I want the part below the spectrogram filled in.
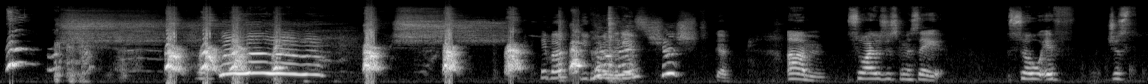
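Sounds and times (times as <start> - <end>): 
dog barking: 0.0 - 1.0, 1.6 - 2.5, 3.6 - 6.0
dog whining: 0.0 - 3.8
speech: 0.6 - 1.0, 5.4 - 11.4.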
